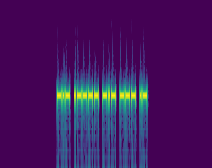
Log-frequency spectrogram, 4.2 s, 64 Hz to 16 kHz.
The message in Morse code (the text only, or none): K1KOA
